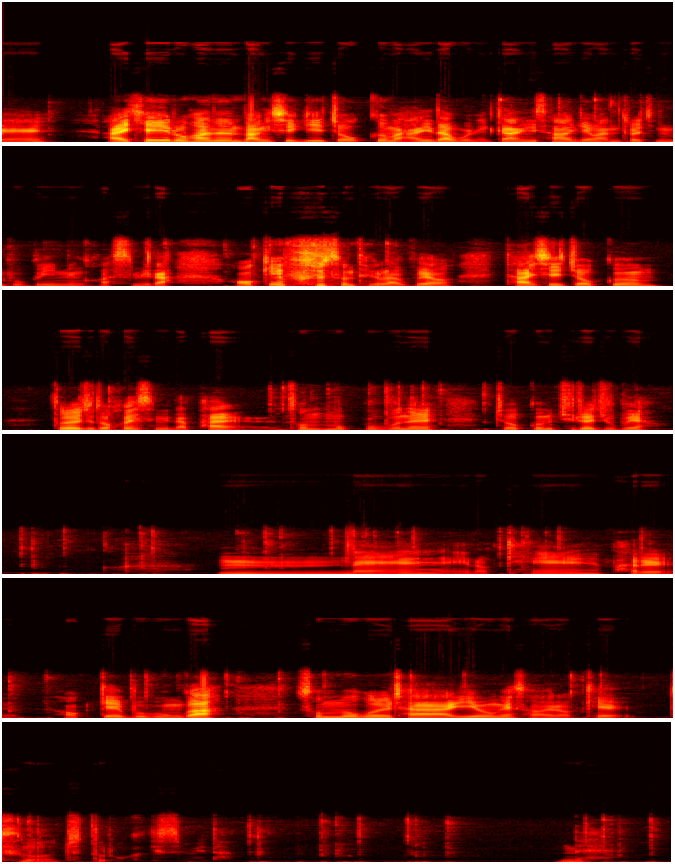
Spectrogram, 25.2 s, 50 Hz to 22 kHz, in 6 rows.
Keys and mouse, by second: 0.0-0.6 typing, 0.1 alt+click, 0.8-3.0 alt+drag, 3.4 alt+drag, 5.0 alt+click, 5.6 e, 6.0-6.5 alt+drag, 7.5-8.8 alt+drag, 8.8-10.3 typing, 10.0 click, 10.8 alt+click, 11.3-12.6 middle drag, 12.6-18.3 typing, 12.9-13.4 alt+drag, 14.5 alt+click, 15.5 middle click, 15.5 alt+click, 15.6 alt+click, 16.0-16.5 middle drag, 16.9 alt+click, 17.5 alt+click, 17.9 alt+click, 18.7-19.2 drag, 19.6-20.2 alt+drag, 20.0-21.3 typing, 20.2 middle click, 20.4-21.0 alt+drag, 21.4-22.4 middle drag, 22.6-24.1 typing, 23.1-23.4 alt+drag, 23.1 middle click, 23.6 middle click, 24.5 alt+click, 24.9 alt+click.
